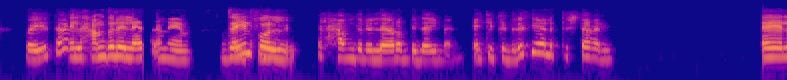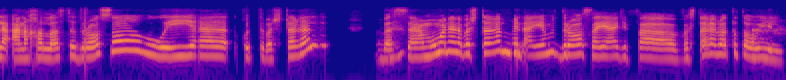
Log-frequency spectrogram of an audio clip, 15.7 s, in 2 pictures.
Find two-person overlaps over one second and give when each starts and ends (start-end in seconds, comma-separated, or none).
none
